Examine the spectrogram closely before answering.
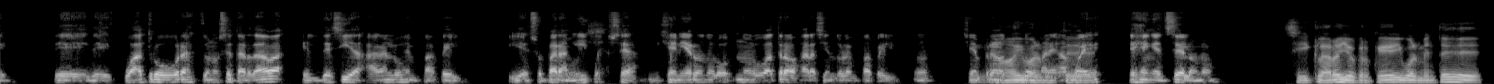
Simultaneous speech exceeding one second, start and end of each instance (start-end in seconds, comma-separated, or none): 9.7-11.0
